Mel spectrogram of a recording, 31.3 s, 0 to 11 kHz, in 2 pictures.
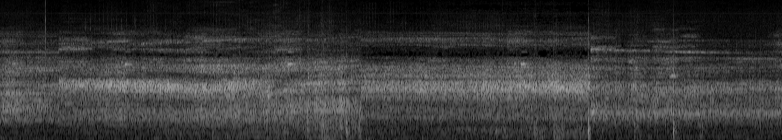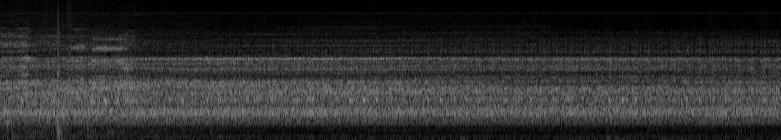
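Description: O gauge model Class 40 diesel locomotive running, giving a steady, thin, tinny engine drone with no bass, as from a small onboard speaker. It is louder and shifts in level during the first twelve seconds, then settles steadier and quieter.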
